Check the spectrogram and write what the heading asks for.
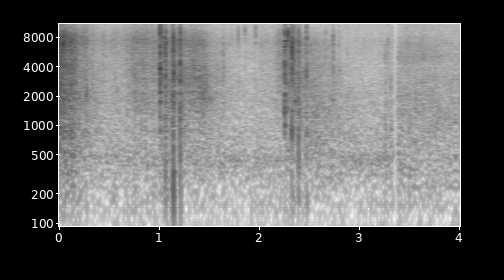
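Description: Slalom skis scraping across hard snow, with sharp clacks of gate poles being knocked aside about a second in and again near the middle, growing fainter as the skier moves away.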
